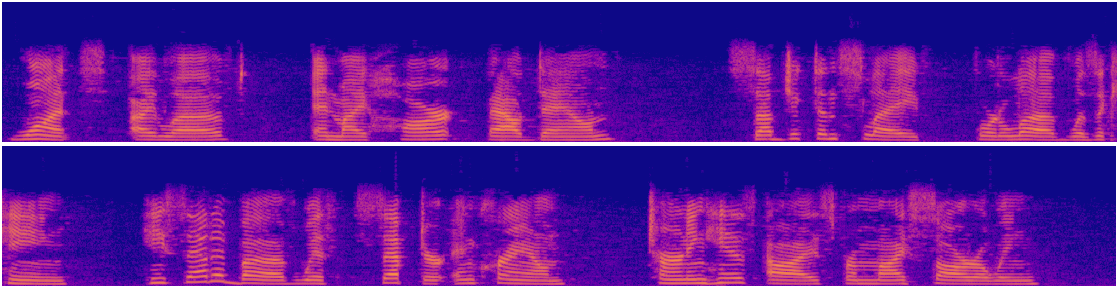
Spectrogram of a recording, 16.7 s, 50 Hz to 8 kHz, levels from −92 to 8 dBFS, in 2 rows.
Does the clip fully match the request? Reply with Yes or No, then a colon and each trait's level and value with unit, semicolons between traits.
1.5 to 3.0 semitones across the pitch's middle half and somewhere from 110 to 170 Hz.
No: average, 2.7 semitones; high, 200 Hz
